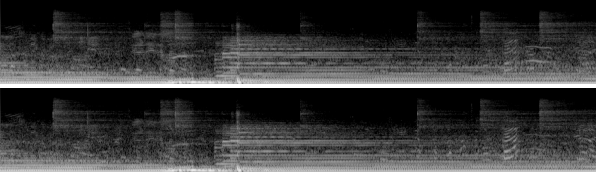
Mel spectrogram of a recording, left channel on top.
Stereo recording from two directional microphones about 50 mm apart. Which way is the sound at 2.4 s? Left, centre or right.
Centre.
